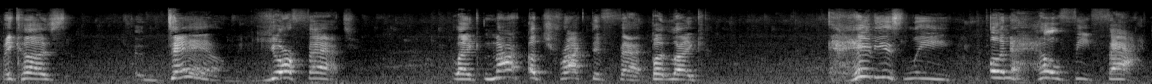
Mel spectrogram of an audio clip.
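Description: A woman's voice: high voice, very slow, pauses often, bright, forceful tone, a little hiss or hum, poor audio. A woman giving profane, mocking commentary on a video she is reacting to. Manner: crude, profane and scornful.

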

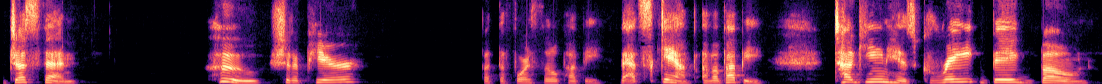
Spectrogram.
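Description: Reading aloud from a children's picture book, a woman uses a medium-pitched voice. Her storyteller's delivery is expressive and unhurried in its phrasing, with words given extra weight here and there.

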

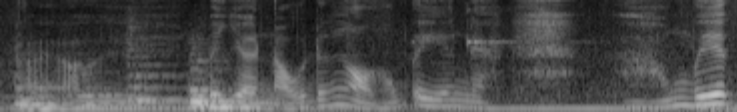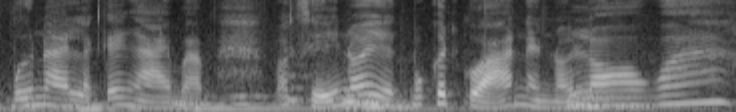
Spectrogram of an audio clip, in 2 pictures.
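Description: A woman's voice: fairly low pitch, lively intonation, a little fast, close to an everyday voice. An actress playing a fussy elderly grandmother in a family sitcom, exclaiming and flustered, with music underneath. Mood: anxious. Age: older. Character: fussy elderly grandmother who hides her worries. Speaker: mother-in-law.

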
